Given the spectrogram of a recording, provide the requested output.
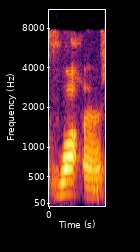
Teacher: O T completamente desaparece.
